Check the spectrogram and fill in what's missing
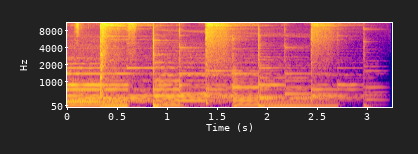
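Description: Instrumental music with chiming, bell-like notes over sustained low tones, with no animal sounds.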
